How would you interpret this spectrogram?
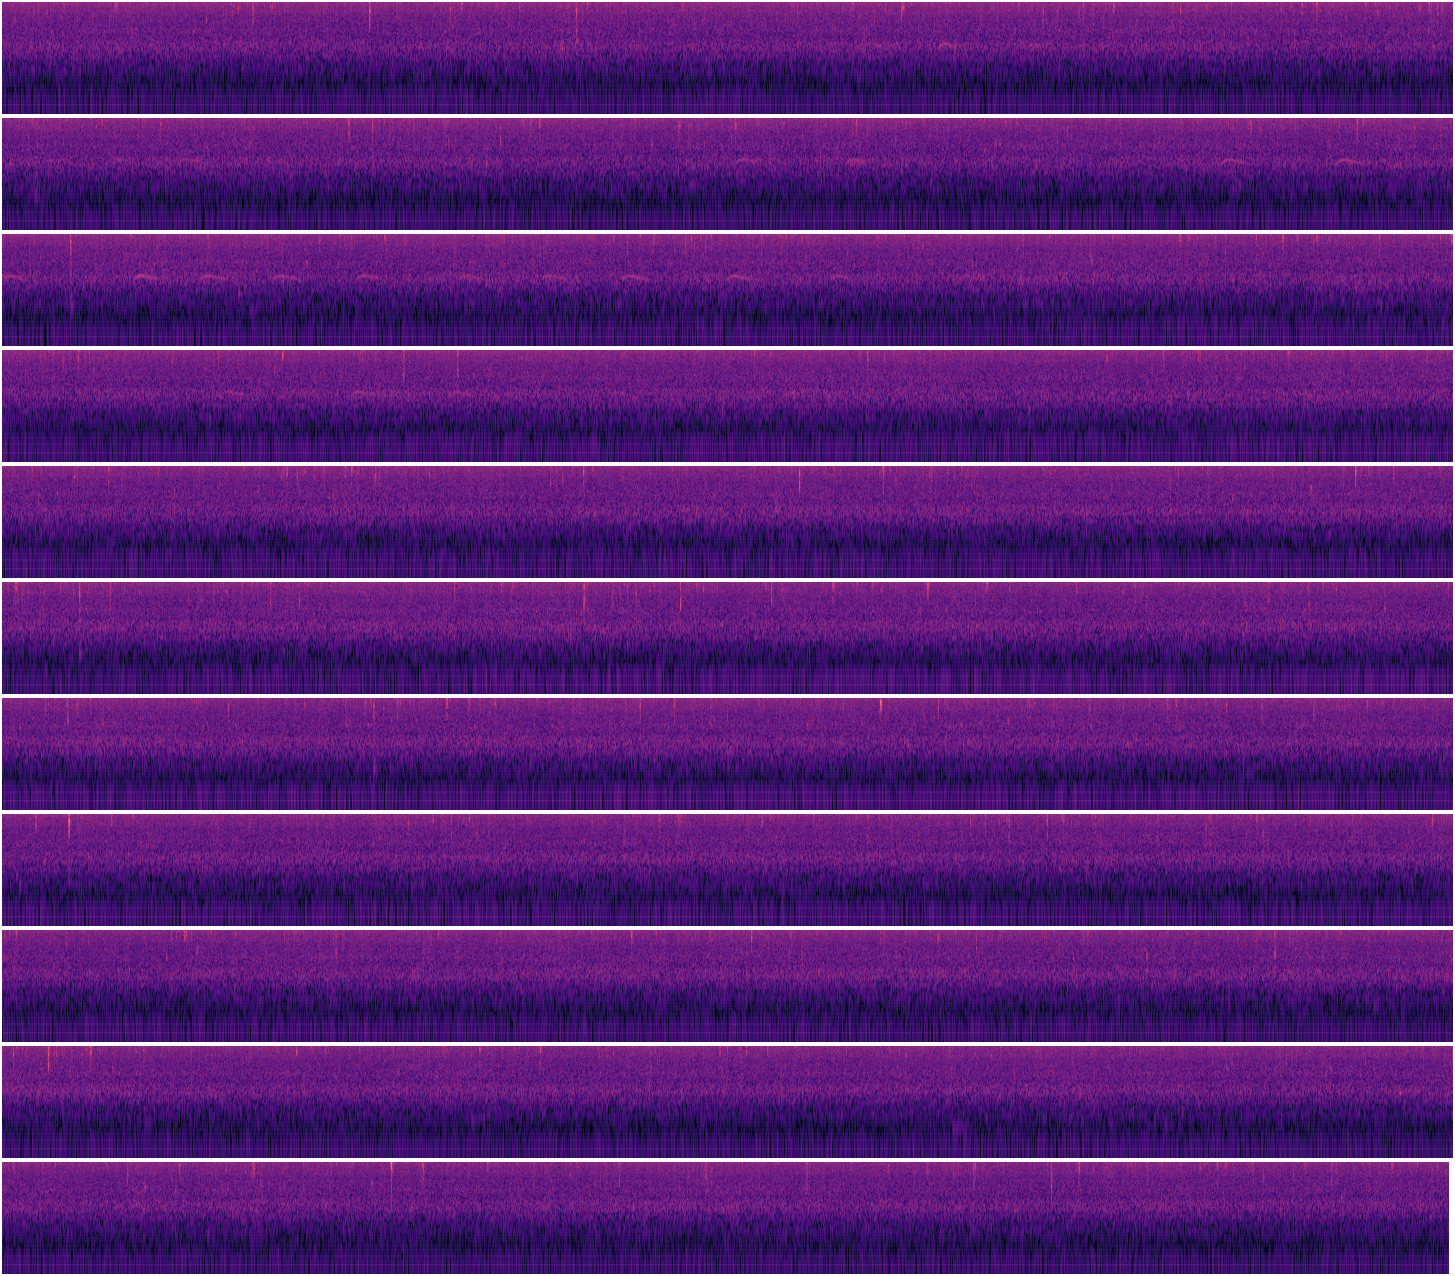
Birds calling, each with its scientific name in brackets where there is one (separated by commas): American Crow (Corvus brachyrhynchos)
